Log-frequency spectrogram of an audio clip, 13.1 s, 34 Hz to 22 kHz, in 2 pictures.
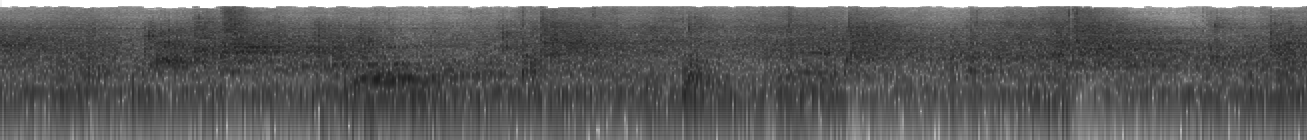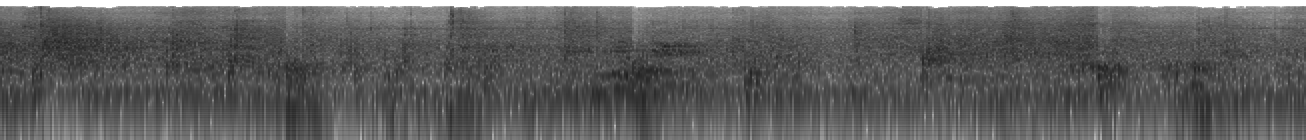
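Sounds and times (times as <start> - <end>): steady low hum: 0.0 - 13.0
hockey sticks and puck knocking: 2.5 - 12.8.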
